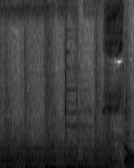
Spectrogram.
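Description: Steady loud rushing noise with a faint hum, and a brief sharper hiss near the end.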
